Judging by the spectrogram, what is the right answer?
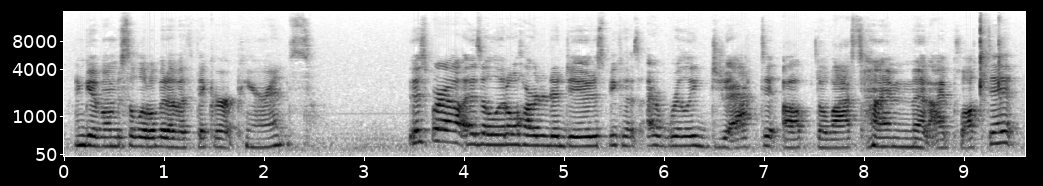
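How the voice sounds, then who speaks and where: A young woman, hoarse and congested, chatting casually while she explains each step of her makeup tutorial. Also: medium pitch, pushed and bright, a little hiss or hum. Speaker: beauty vlogger. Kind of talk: chatty get-ready-with-me tutorial.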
